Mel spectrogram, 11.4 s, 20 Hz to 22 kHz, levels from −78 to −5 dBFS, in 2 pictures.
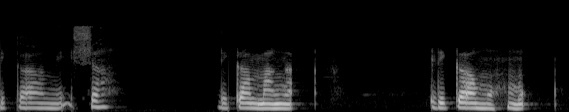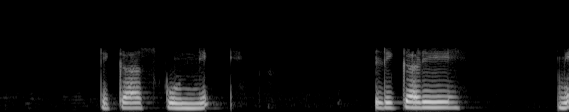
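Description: From the start, the audio has most likely been through heavy MP3 compression, consistent with a low bitrate around 32 kbps. Short of bits, the encoder discards everything above 8.4 kHz and drops weaker frequency lines, which flicker in and out between frames. The speech sounds plainly processed, with a watery, swirling texture, metallic chirps on s sounds, and softened consonant onsets.

At 2.28 s the input was likely switched to a poorer device, and it stays that way to the end. The replacement passes nothing above 3.8 kHz, so the speech turns abruptly duller and boxier, with no gap at the changeover. The level shifts by about 5 dB, and a new background noise appears, sitting far below the speech at roughly 55 dB down.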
